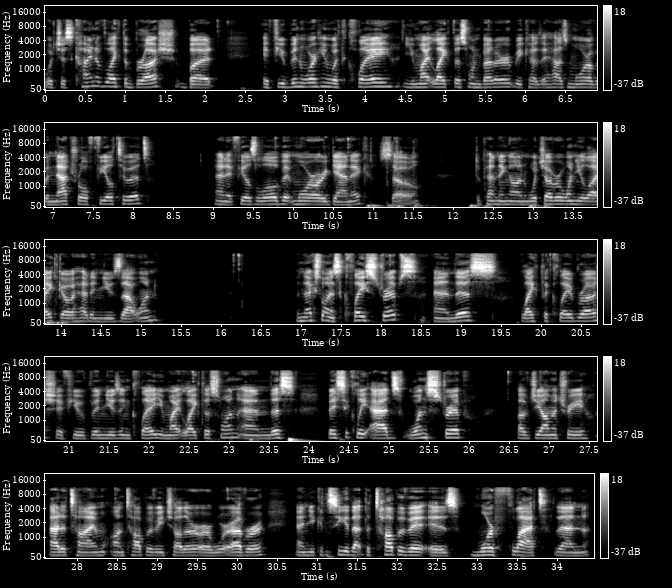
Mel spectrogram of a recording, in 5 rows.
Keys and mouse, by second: 2.2-3.9 drag, 5.6-11.7 drag, 11.7 ctrl+z, 12.6 ctrl+z, 13.3 ctrl+z, 14.2 ctrl+z, 17.4 click, 20.1-30.2 drag.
